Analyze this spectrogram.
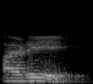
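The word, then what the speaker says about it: ڑ: आप इसको मिला लेंगे तो ये बन गया रे, के बाद आ गया अड़े, अड़े आ गया, जिसे हम डे कहते हैं, असल में ये इसकी प्रोनाउंसिएशन है अडे।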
